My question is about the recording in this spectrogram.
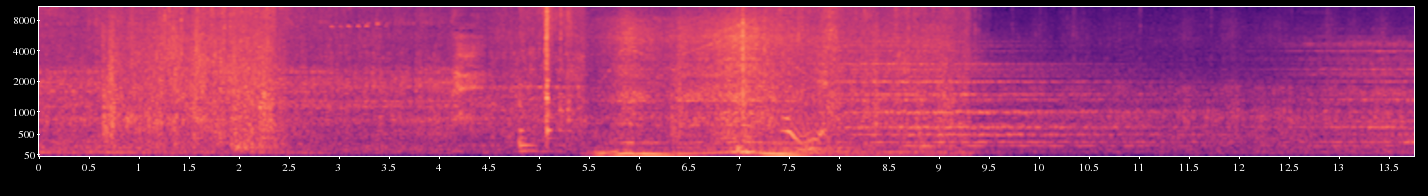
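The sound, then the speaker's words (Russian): A car engine revs up and down a couple of times midway as the car is used to tow, fairly loud, over steady rushing outdoor noise like wind or water, with muffled voices in the background. “Подтяну машиной.”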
